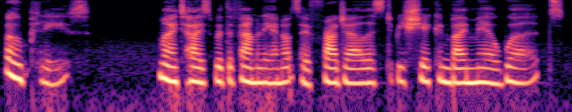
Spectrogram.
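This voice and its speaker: A woman's voice: mid-range voice, level tone, normal speed, no room sound, natural voice. A woman voicing a poised, imperious young noblewoman in a video game, composed, formal and cutting as she speaks. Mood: coolly defiant. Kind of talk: scripted game voice acting.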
